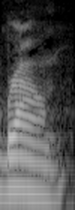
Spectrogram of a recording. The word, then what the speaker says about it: Braun: Looks like Braun, but it's a home announcer saying Brown.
